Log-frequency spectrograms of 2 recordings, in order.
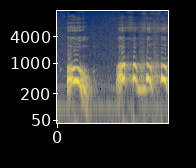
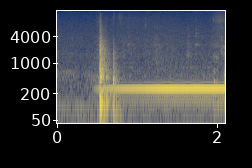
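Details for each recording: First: Orange CR120 solid-state guitar amp (200 W power chips), chassis out on bench: steady test tone cutting out and stuttering back as the inter-board connector is touched; intermittent sound dropout from a loose inter-board connector. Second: nice signal waggle waggle waggle look at that completely fixed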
